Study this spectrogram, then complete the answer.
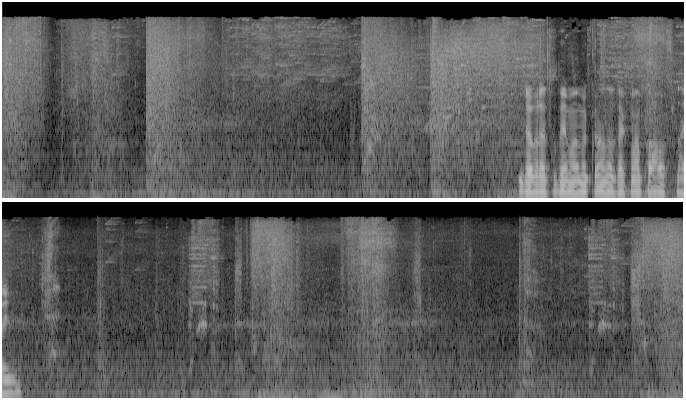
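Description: Game effects whoosh and clatter.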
